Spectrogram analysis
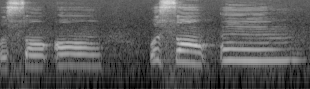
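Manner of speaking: "on" and "um" drawn out on level notes; nasal vowel sounds. Shown as a demonstration. Teacher showing digraph sounds, "on" and "um" slow and held. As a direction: hold "on" and "um" as long nasal vowels.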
